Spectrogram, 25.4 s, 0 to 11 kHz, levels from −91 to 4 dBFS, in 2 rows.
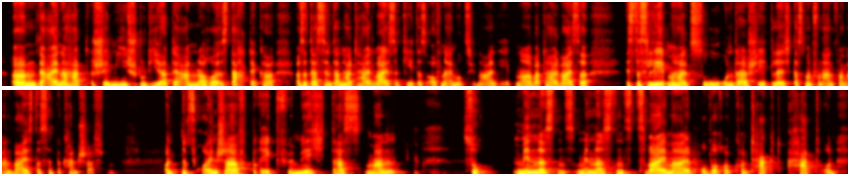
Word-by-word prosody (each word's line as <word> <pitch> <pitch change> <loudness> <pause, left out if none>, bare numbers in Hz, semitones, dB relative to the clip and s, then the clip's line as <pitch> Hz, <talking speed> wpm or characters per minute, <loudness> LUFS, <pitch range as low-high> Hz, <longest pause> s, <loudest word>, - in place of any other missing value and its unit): ähm, 205 0 +7
der 205 0 +4
eine 215 -2 +4
hat 200 +1 -1
Chemie 220 +7 +2
studiert, 230 0 -2
der 200 -2 0
andere 220 -1 +2
ist 200 +1 -5
Dachdecker. 185 -3 -2 0.3
Also, 200 +2 -1
das 200 +1 0
sind 245 0 -2
dann 225 -3 +1
halt 200 0 0
teilweise 245 +5 0
geht 225 +1 -7
es 265 -2 -4
auf 215 -7 -6
'ner 210 -2 -3
emotionalen 190 -1 -6
Ebene, 245 +1 -9
aber 200 -3 0
teilweise 195 +1 0 0.5
ist 200 +2 -3
das 205 0 0
Leben 220 +1 +5
halt 195 -1 +1
so 200 +2 -2
unterschiedlich, 215 +1 0
dass 195 0 -5
man 200 -2 -1
von 190 -3 -6
Anfang 190 +1 -4
an 185 +1 -4
weiß, 165 +2 -2
das 175 -1 -8
sind 175 0 -10
Bekanntschaften. 160 -2 -12 0.7
Und 175 0 -4
'ne 185 - +1
Freundschaft 220 +3 +3
prägt 200 +2 -5
für 180 -2 -7
mich, 230 +7 -1
dass 205 +3 -3
man 250 +11 +1 0.9
so 210 -1 -1 0.3
mindestens, 210 -7 +5
mindestens 225 -1 -1
2 195 -1 +4
Mal 190 -1 +2
pro 185 -2 -7
Woche 175 -1 -2
Kontakt 165 0 -5
hat. 160 0 -3
Und 175 -1 -8
205 Hz, 135 wpm, -23 LUFS, 185-220 Hz, 0.9 s, ähm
